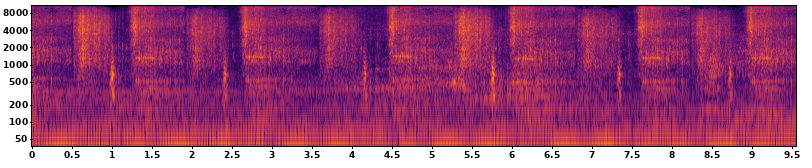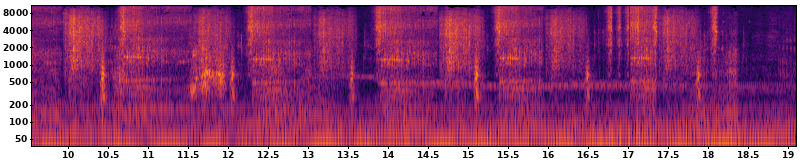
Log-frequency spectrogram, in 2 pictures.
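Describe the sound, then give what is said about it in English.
Video game battle against a wolf in a misty area: repeated snarling growls and roars mixed with sharp, booming impact hits landing every second or so, loud, with a steady low rumble underneath. “You have reached misty area 2. Wolf. Yeah, we'll fight you. Battle begins.”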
